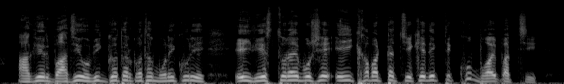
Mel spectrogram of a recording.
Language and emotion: Bengali, fearful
